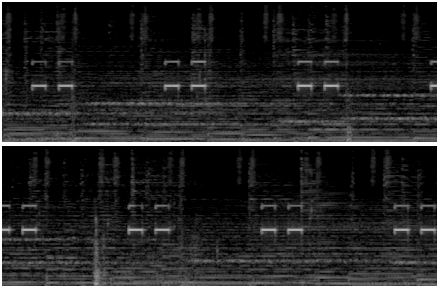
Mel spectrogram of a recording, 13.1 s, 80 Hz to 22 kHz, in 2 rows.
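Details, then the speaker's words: PowerShield Commander RT PSCRT2000 line-interactive pure-sinewave UPS with its hot-swappable battery pack removed while on AC mains; pairs of short high beeps repeat every two seconds over background music. This is the battery-disconnected alarm, which PowerShield says triggers if a self-test starts while the battery is out. "Thật kỳ lạ, chuông báo pin bị ngắt kết nối đang kêu bíp. Tôi không hiểu tại sao thực tế là nó được coi là pin có thể thay nóng."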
